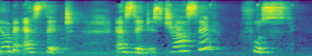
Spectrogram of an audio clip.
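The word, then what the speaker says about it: Eszett: হচ্ছে কি ক্লান্ত আর এসেট দিয়ে দিয়ে যে এসেট এখানে এটা কি এটা ডাবল এস বোঝায় এর উচ্চারণটা কি হবে এসেট এসেট স্ট্রাসের ফুস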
